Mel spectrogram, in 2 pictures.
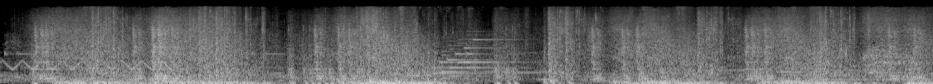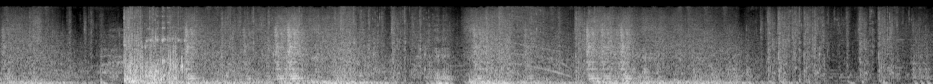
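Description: Cartoon plants pelt zombies with quick popping and thumping hits.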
